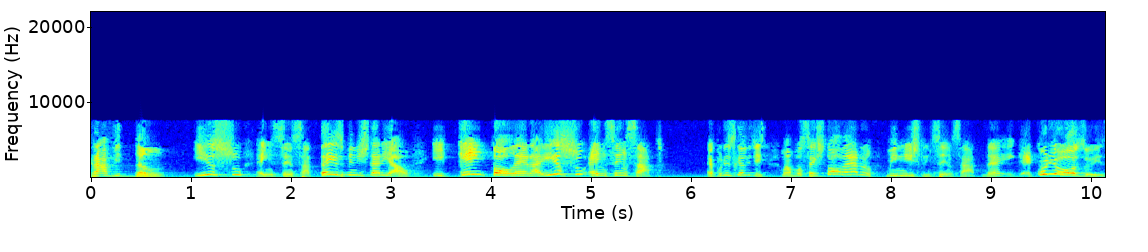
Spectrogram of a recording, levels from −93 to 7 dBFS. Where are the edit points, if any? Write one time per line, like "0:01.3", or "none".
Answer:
0:06.9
